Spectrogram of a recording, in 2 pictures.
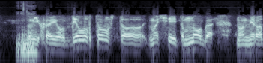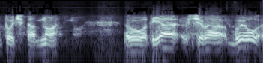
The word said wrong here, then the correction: мироточит: Можно я скажу мироточит, по-моему, ударение? Да, ударение мироточит. Да. Мироточит.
